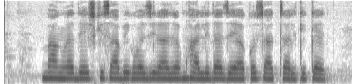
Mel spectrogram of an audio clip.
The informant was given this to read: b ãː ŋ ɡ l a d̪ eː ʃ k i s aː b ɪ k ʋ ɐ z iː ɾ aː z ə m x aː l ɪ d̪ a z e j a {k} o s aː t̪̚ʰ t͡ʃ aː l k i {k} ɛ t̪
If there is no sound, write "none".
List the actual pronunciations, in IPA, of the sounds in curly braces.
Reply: k, k

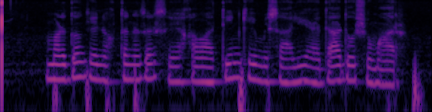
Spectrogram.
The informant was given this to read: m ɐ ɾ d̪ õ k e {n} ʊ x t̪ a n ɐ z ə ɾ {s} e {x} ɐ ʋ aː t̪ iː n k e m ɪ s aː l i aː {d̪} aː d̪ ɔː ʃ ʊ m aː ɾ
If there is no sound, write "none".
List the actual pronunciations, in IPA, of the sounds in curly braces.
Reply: n, s, x, d̪

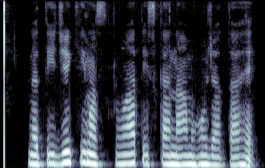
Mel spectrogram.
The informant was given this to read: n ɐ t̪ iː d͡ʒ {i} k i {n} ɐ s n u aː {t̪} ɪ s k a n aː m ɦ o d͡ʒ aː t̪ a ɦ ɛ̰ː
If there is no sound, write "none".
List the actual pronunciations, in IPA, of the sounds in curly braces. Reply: e, m, t̪

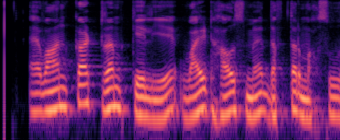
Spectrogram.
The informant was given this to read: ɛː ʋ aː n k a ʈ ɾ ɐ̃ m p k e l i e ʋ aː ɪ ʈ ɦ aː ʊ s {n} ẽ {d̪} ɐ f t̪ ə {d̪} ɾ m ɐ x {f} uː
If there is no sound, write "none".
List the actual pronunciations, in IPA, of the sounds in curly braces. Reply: m, d̪, none, s

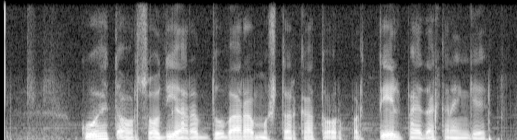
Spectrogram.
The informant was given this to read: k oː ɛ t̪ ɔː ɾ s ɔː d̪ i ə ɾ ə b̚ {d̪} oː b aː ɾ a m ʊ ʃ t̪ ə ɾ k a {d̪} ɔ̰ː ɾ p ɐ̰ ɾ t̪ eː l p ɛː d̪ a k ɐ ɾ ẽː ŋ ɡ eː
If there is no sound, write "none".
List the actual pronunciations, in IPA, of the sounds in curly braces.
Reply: d̪, t̪

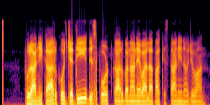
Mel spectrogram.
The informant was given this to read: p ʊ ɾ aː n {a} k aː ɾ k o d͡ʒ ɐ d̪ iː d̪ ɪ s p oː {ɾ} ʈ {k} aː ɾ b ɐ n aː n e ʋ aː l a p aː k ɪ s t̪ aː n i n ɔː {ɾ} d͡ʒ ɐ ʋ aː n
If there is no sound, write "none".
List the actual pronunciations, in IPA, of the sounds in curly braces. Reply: i, ɾ, k, none

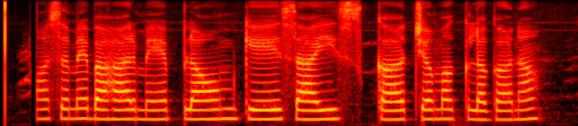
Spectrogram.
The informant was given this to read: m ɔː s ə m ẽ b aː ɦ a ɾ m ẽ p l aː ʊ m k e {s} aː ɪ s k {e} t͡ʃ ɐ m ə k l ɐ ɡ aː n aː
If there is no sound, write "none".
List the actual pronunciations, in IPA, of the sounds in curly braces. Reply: s, a

